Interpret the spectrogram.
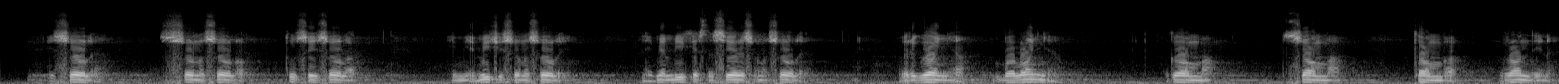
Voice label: O chiuso Bari

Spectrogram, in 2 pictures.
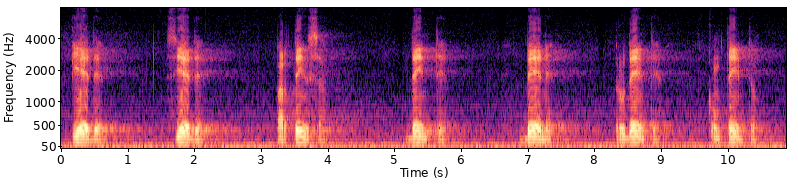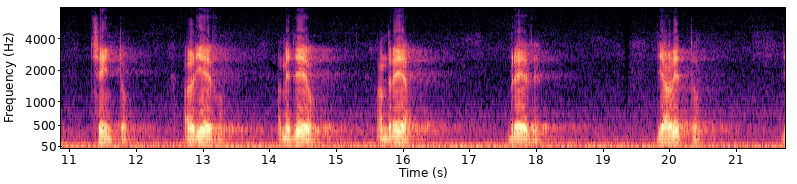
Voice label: E Aperto Genova

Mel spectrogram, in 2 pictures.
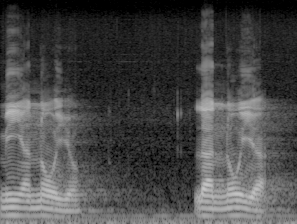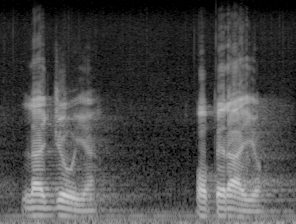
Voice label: Semivocale I Cagliari

